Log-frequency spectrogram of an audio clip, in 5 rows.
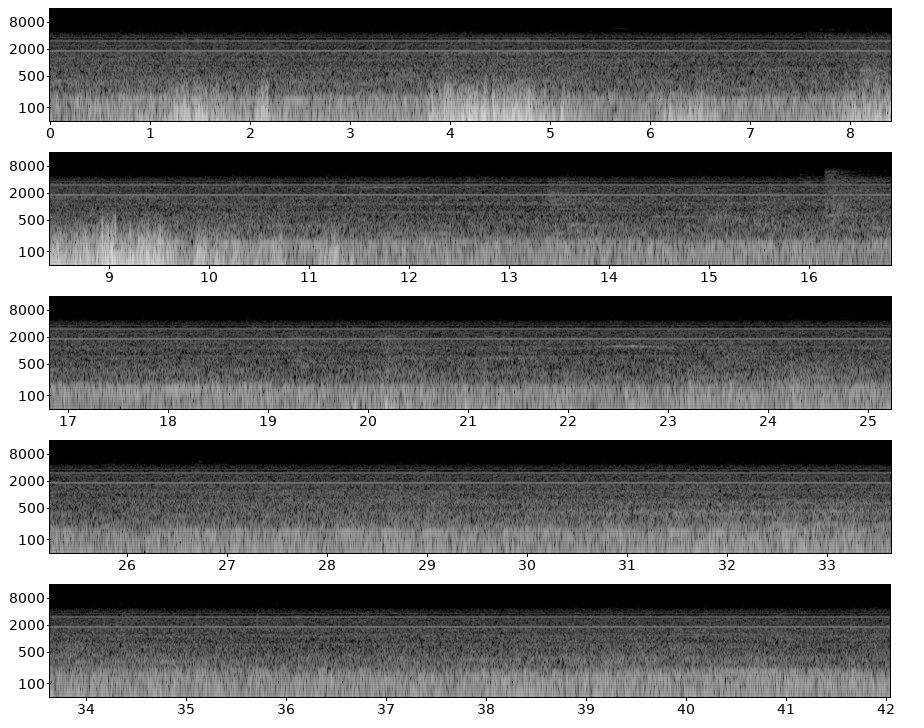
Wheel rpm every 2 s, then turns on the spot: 0, 0, 0, 0, 0, 0, 0, 0, 0, 0, 0, 0, 0, 0, 0, 0, 0, 0, 0, 0, 0.
none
